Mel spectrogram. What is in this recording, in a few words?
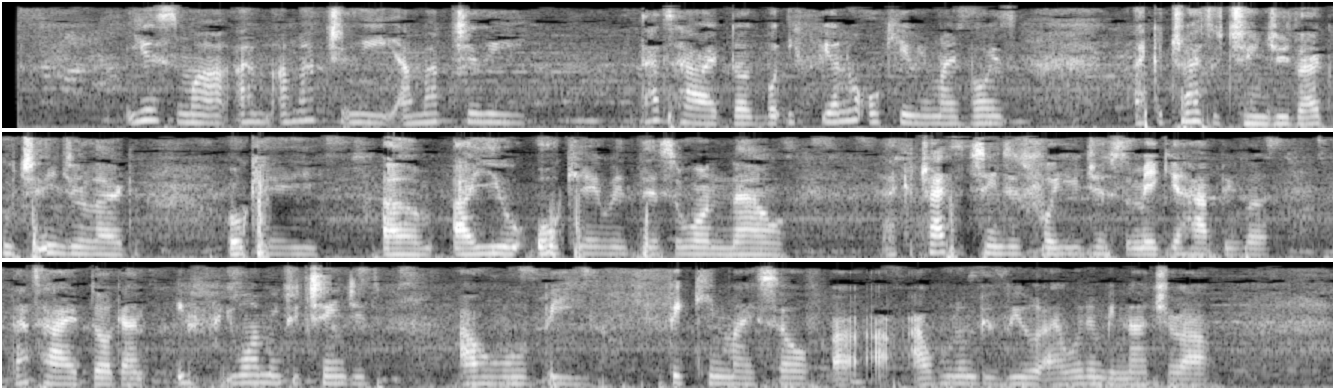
audio Message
